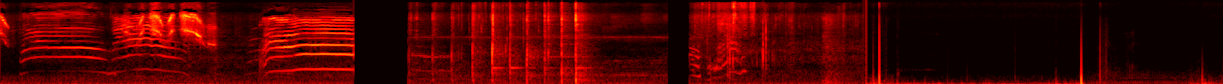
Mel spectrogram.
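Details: Hungry cat calling for food with three loud wavering meows in the first four seconds, followed by handling clatter, thumps and low rumbling noise.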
